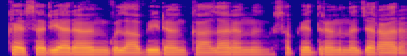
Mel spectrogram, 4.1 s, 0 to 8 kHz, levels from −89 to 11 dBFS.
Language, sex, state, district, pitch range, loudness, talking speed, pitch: Hindi, male, Chhattisgarh, Sarguja, 110-115 Hz, -16 LUFS, 175 wpm, 115 Hz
